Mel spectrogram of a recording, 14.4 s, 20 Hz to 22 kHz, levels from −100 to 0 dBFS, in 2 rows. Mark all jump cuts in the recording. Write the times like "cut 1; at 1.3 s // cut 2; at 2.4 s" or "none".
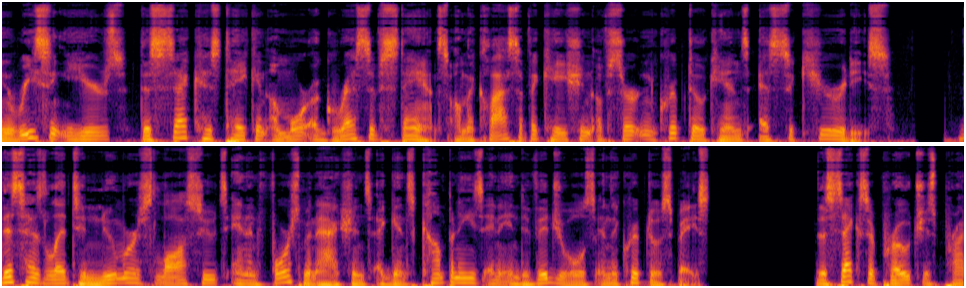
none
